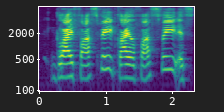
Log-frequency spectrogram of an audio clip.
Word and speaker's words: glyphosate: Glyphosate. It's spelled GLYPHOSATE.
